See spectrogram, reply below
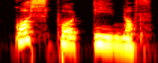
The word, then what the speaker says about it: Gospodinov: Ich wiederhole nochmal den Namen des Autors, denn ich habe ihn mit Betonung ausgesprochen. Er heißt Gospodinov.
